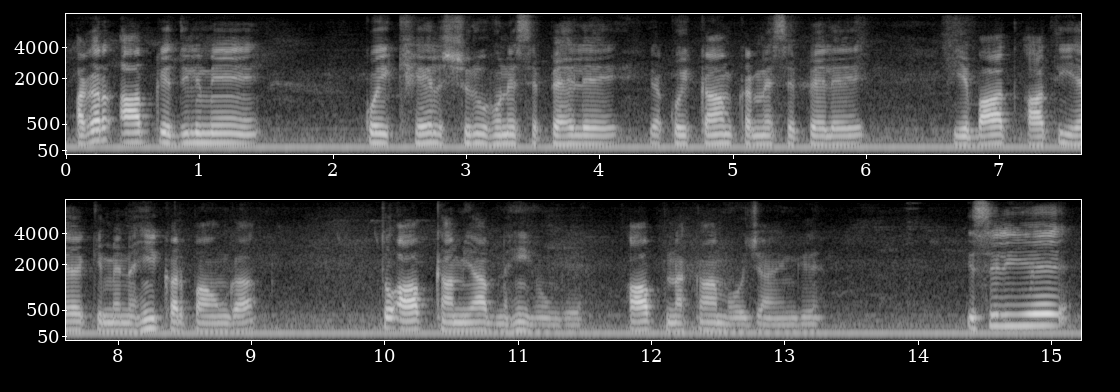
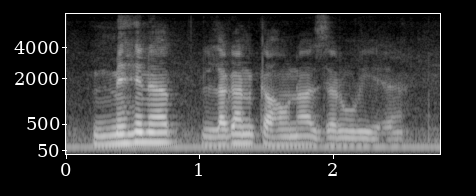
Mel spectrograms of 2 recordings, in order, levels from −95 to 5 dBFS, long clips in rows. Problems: constant background noise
